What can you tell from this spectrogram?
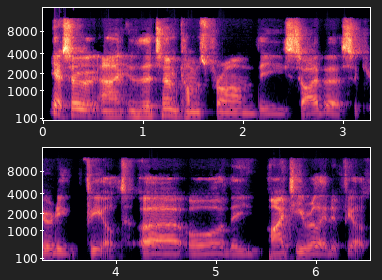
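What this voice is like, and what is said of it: Australian accent. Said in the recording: “I noticed the accent there ... Originally from Brisbane, Queensland. So down under.”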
